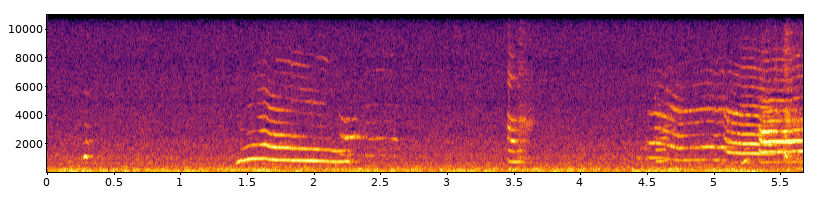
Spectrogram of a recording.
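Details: Kittens, five in all, worked up while food is being prepared, calling with a few thin, wavering meows, some overlapping near the end, over a steady low hum.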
